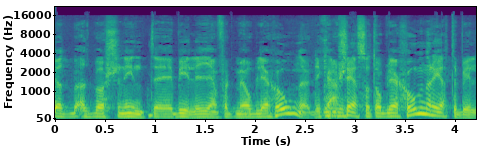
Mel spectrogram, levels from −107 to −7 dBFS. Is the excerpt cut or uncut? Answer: uncut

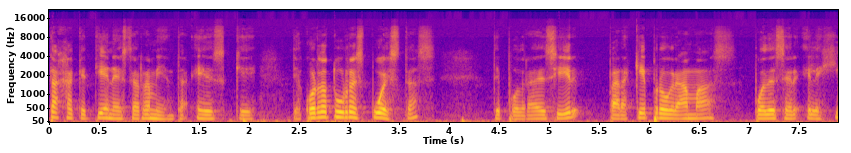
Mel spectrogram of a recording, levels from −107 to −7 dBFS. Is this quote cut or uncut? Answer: uncut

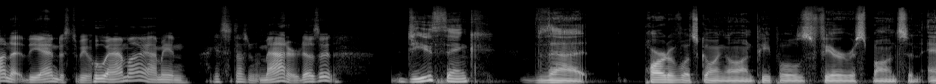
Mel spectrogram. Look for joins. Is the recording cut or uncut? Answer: cut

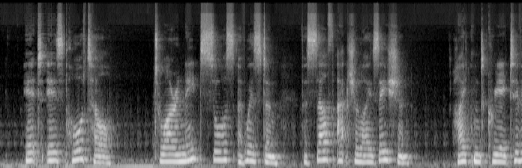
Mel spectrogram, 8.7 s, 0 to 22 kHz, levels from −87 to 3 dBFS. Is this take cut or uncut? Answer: cut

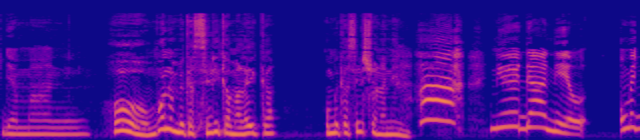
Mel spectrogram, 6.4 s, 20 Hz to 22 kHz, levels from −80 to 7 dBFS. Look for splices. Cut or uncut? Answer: uncut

